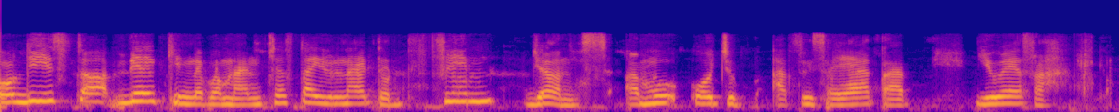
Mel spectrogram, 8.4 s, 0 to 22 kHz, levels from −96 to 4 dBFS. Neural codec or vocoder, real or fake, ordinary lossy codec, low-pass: codec, 24 kHz, 1.5 kbps, HILCodec; fake; none; 7.2 kHz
